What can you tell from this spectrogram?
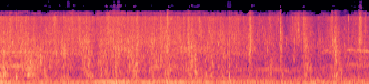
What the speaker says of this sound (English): in the water, you'll hear when she's changing speed because you'll hear the splashes being different.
